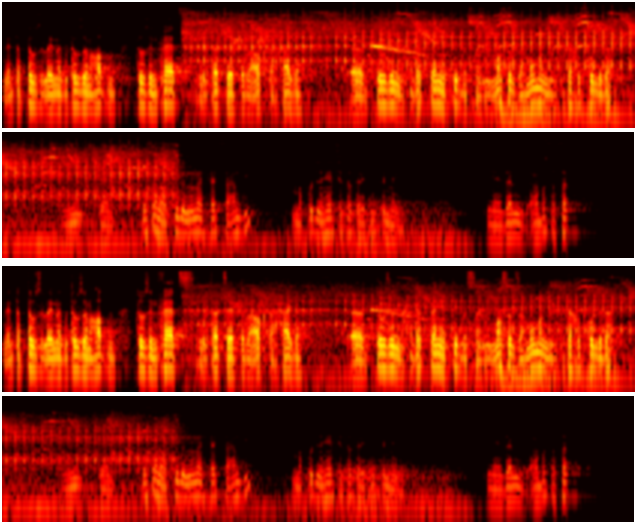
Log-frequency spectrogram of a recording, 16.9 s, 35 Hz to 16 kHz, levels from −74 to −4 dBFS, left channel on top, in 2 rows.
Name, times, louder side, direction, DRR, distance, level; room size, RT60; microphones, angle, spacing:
voice 1, 0.0-8.2, right 2 dB, 35° right, 0.8 m, -32 dB
sound 1, 2.4-10.8, left 7 dB, 45° left, 2.1 m, -39 dB
sound 2, 3.7-14.4, equal, 70° right, 5.8 m, -54 dB
voice 2, 9.2-9.9 10.3-11.8 12.3-13.8 14.9-16.0, left 1 dB, 15° left, 0.9 m, -44 dB
24.0 x 23.5 x 8.0 m
head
